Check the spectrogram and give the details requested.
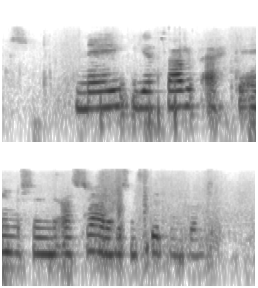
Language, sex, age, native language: Icelandic, female, 12, Icelandic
